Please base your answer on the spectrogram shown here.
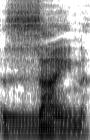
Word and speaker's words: sein: in the present tense so notice the pronunciation Zine Zine Zine to be here we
